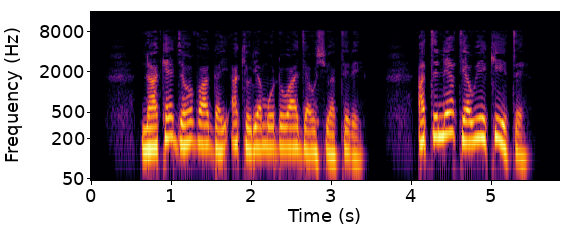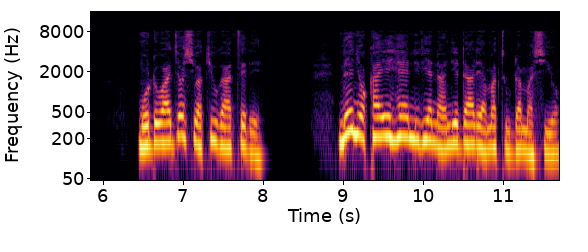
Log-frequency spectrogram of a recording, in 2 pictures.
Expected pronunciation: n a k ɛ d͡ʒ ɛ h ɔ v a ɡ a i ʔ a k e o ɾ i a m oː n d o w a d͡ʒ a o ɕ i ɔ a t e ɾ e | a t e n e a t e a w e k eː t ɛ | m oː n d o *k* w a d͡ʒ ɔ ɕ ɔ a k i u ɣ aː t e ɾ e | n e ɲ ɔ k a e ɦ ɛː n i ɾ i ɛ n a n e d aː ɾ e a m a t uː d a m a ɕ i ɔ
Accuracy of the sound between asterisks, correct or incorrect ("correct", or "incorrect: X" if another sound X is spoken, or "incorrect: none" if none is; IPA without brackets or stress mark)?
incorrect: none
